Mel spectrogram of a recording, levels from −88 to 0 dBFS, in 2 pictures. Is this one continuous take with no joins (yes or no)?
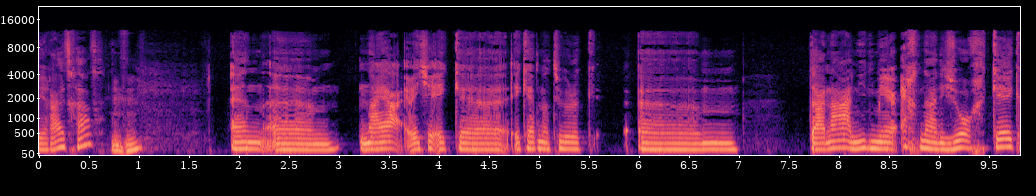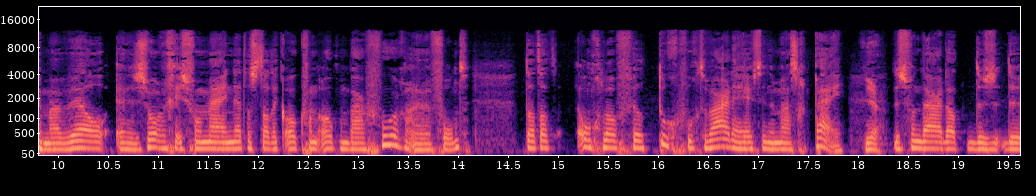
yes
